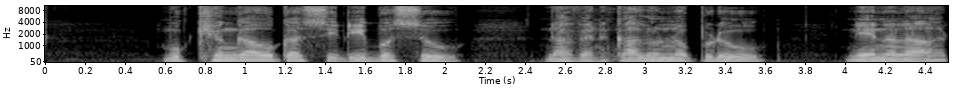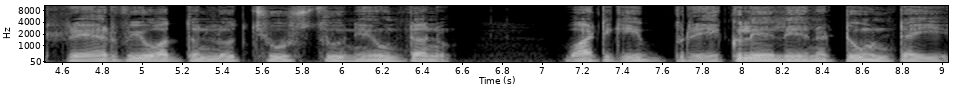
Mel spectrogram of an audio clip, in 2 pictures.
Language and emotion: Telugu, fearful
